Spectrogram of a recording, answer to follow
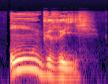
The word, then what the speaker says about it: Hongrie: La Hongrie. So remember, H doesn't exist, so you don't pronounce it. So it starts with on, and then gris. Final not pronounced.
